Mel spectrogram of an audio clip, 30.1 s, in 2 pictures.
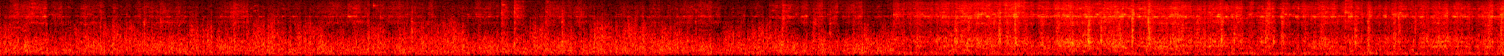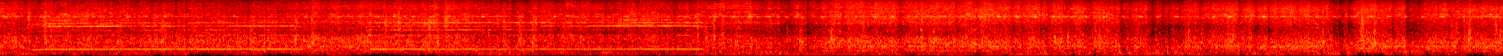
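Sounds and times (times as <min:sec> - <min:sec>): train wheels rumbling on rail: 0:00.0 - 0:30.0
locomotive horn blasts: 0:15.3 - 0:22.2.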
